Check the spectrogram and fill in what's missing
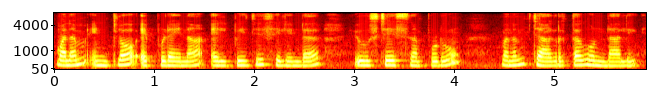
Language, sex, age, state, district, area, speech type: Telugu, female, 18-30, Telangana, Medchal, urban, spontaneous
